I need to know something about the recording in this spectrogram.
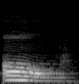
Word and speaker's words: Om: So, too, the letters A, U, and M are uttered as Om.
